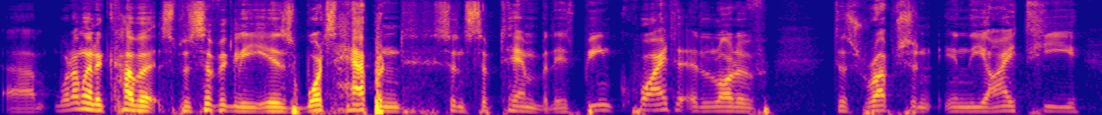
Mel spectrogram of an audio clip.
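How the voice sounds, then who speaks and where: A man originally from South Africa, speaking with a mixed Cape Town and Californian accent, presents at a conference. His voice is medium in pitch, a bit bright and fairly quick, broken up by many fillers, hesitations and restarts. No room sound is audible.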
